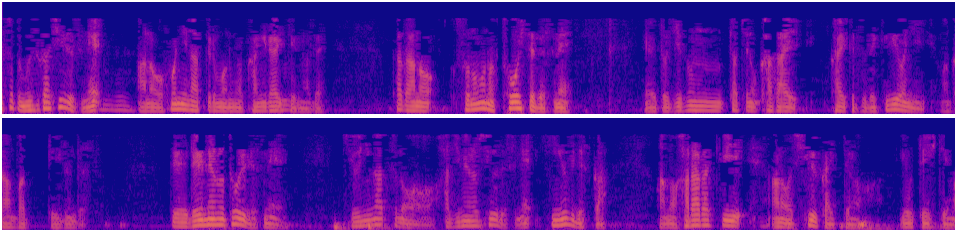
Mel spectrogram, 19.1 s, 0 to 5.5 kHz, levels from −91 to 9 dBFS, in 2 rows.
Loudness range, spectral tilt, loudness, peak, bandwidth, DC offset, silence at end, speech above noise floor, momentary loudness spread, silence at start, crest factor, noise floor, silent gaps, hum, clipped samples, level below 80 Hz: 4 LU; -6.5 dB/octave; -38 LUFS; -16 dBFS; 3.8 kHz; under 0.1%; 0 s; 29 dB; 13 LU; 0 s; 20 dB; -66 dBFS; none; none; under 0.1%; -56 dBFS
